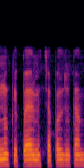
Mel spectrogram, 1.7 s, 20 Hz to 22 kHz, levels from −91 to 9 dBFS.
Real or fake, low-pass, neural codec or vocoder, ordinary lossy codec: fake; 7.2 kHz; vocoder, 44.1 kHz, 128 mel bands, Pupu-Vocoder; Opus, 64 kbps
